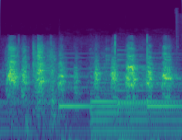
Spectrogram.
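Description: A chicken clucks in a quick, agitated series of about ten sharp squawks, loud, with a steady low hum underneath and no voices.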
